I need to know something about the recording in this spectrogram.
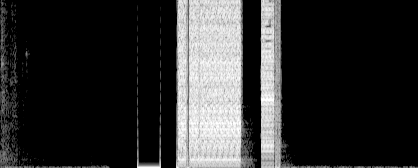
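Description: Something shatters with a loud, sudden crash.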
